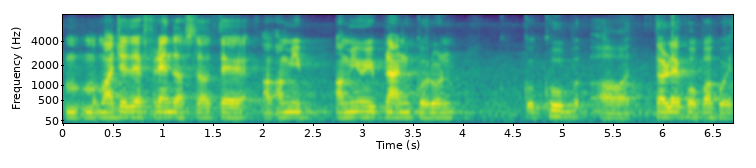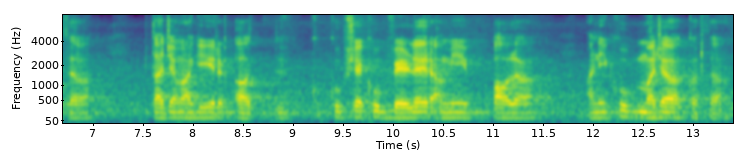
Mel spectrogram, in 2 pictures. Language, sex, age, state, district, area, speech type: Goan Konkani, male, 18-30, Goa, Tiswadi, rural, spontaneous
